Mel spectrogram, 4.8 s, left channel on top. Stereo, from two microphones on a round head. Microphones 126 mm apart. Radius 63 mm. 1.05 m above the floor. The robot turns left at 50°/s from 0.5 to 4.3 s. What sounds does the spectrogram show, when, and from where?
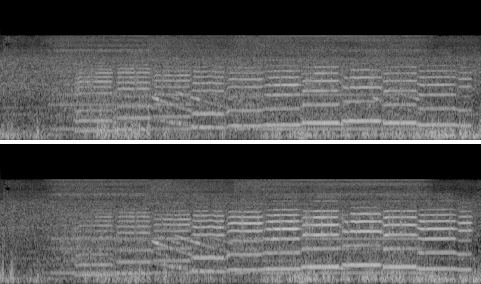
0.7 s a trumpet: 40° left; by 4.7 s 140° right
